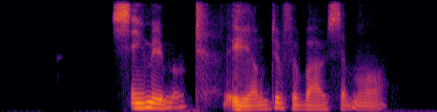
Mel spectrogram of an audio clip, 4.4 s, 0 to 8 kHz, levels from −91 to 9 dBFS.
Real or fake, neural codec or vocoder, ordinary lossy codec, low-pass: fake; codec, 16 kHz in and 24 kHz out, 0.4 kbps, LongCat-Audio-Codec, four codebook decoder; Opus, 24 kbps; 7.2 kHz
